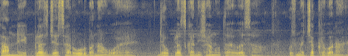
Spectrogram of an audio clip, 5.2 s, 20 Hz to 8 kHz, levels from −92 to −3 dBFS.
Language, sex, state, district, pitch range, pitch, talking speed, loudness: Hindi, male, Chhattisgarh, Sukma, 80-95 Hz, 90 Hz, 220 wpm, -21 LUFS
